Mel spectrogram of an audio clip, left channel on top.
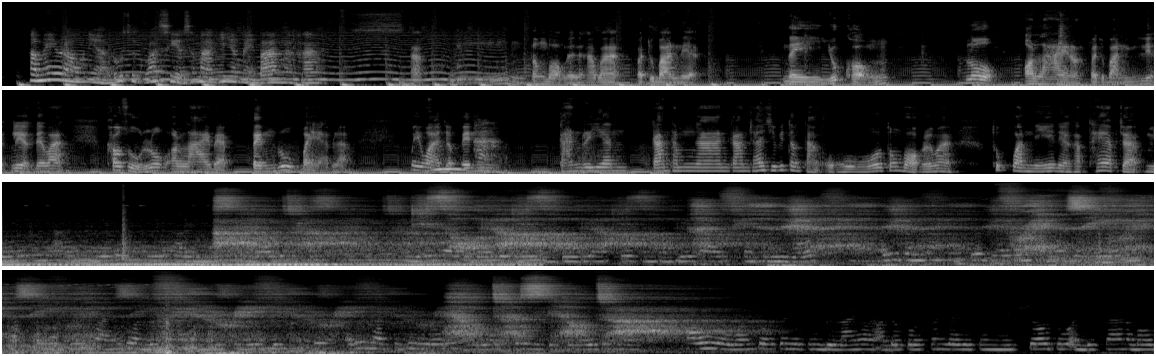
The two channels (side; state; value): both; different; correlation 0.00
